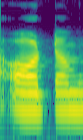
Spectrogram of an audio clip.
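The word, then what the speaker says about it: autumn: तो हां एम एन का कॉम्बिनेशन है। एमबी का था वो। तो यहां पर एन जो है ना ये साइलेंट रहता है। ऑटम कॉलम सोलम इस तरीके से एन साइलेंट है।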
